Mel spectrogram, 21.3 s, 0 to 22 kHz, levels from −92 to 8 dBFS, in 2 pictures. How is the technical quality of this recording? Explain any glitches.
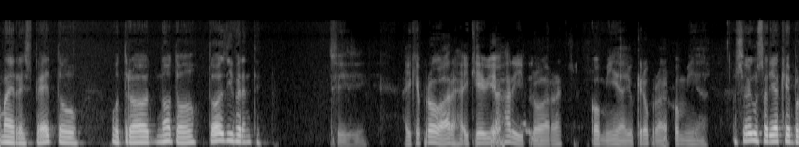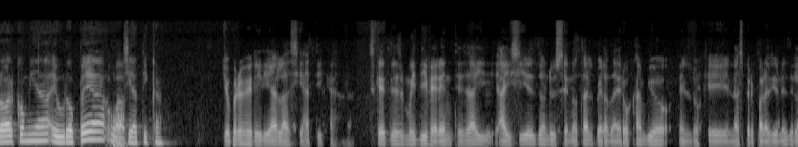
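The speech carries two kinds of glitch: brief dropouts where the sound turns to a grainy smear, and faint delayed repeats of the talker. The light breathiness of what is likely a 64 kbps Bluetooth LC3 link can be heard around them.

Lost LE Audio frames occur at 6.54–6.73 s, 8.84–8.89 s, 12.06–12.35 s and 17.14–17.21 s. At each, the speech briefly turns into a noisy, hissy wash before it recovers. The first and third are broken patches: about 130 ms missing over 180 ms, and about 190 ms over 285 ms, with the longest gaps around 40 and 70 ms. The single gaps last 45 ms and about 70 ms. The decoder refills each missing 7.5 ms slot by repeating the last spectrum with scrambled phase, fading it as the gap grows.

An echo leak appears at 6.98–7.14 s, 9.23–9.43 s, 16.68–16.72 s, 18.09–18.14 s, 19.98–20.02 s and 20.36–20.40 s. 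These are repeats of the talker arriving about 210–220 ms late. The first is about 20 dB below the speech, and later ones are fainter, down to roughly 40 dB below. The likely cause is a far end listening on a loudspeaker whose echo canceller let part of the microphone pickup through, sending that copy back down the line.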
